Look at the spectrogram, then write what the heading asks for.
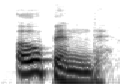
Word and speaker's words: opened: And when ed comes after one of these sounds, we pronounce it like a D. There's no E sound, just the D sound. So again, this word is opened.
